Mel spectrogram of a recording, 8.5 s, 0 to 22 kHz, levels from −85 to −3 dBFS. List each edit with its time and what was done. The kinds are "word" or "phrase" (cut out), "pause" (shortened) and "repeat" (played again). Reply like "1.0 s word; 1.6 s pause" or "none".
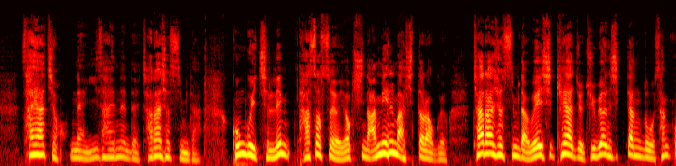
3.7 s word; 4.9 s phrase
